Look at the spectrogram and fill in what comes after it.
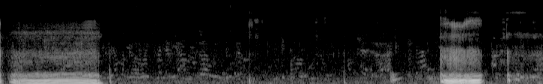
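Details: Sleeping grey Cane Corso, one of Taira and Tessa, with a deep two-second snore, several seconds of near silence with faint soft noises, then a shorter wavering snore.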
